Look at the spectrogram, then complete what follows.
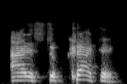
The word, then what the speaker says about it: aristocratic: Aristocratic. Gra receives the fourth syllable, receives the primary stress, and the first syllable receives the secondary stress.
